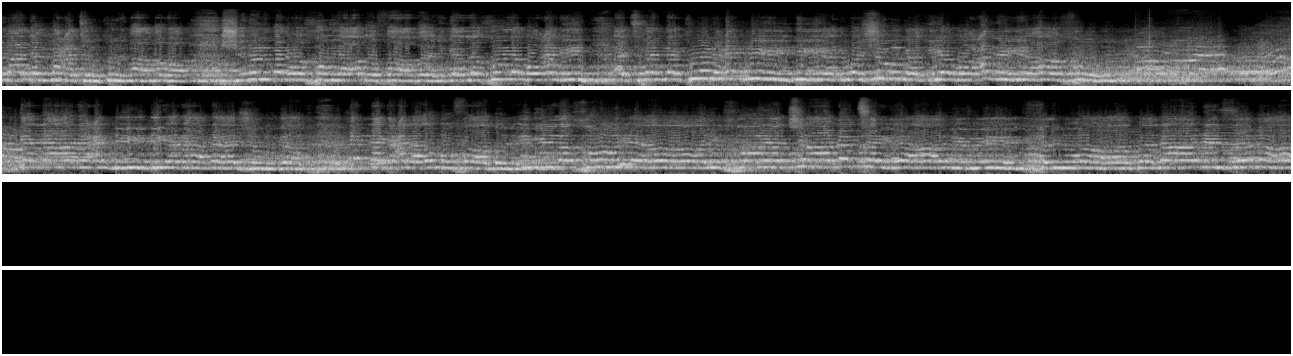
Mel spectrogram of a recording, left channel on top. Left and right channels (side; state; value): right; silent; digital silence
